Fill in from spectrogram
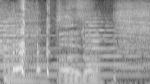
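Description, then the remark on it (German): Church bells ring steadily in the background, their sustained tones humming beneath a person's voice that dominates the foreground. “Ja, so langsam ist es aber auch schon wieder ungenießbar hier, die Glocke.”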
